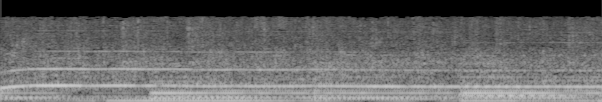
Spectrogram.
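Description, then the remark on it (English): A crowd claps in a dense, continuous wash of applause for a couple just pronounced husband and wife afresh by a minister of the gospel, with steady sustained musical tones running underneath throughout. “Come on, clap your hands for them.”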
